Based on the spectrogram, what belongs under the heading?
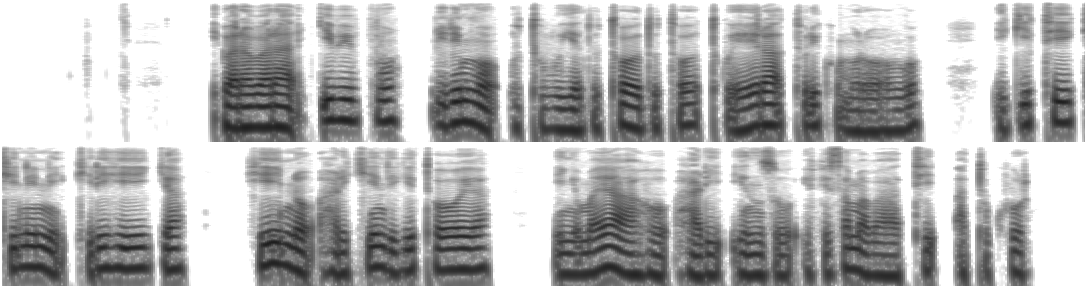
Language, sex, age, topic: Rundi, male, 36-49, education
